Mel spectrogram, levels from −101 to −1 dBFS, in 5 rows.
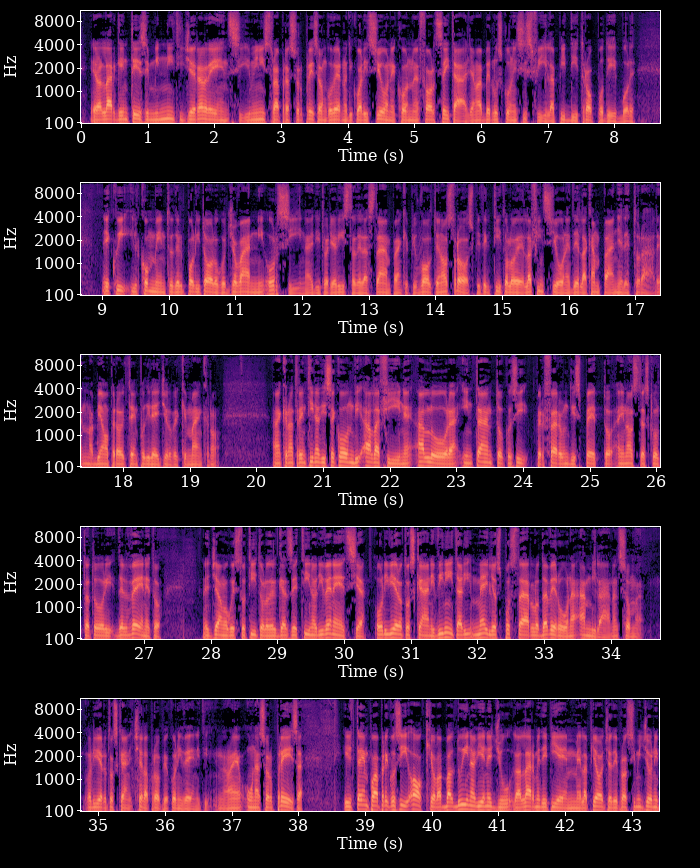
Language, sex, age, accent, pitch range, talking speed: Italian, male, 40-59, native, 85-110 Hz, 170 wpm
